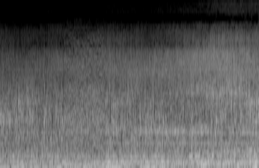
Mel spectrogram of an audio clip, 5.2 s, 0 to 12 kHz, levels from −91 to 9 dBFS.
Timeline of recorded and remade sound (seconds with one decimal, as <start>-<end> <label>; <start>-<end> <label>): 0.0-1.3 remade; 1.3-2.1 recorded; 2.1-5.2 remade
